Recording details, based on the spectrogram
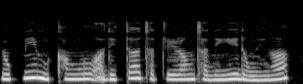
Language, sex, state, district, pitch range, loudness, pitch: Garo, female, Meghalaya, West Garo Hills, 225-250 Hz, -12 LUFS, 235 Hz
